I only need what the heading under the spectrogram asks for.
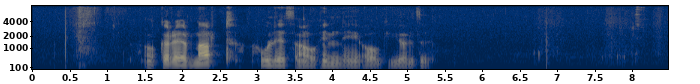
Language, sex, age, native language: Icelandic, female, 40-49, English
